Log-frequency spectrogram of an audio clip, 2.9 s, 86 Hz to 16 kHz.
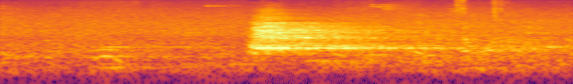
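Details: Labrador Retriever Yankee Goodwill Majoraska at an Obedience-1 trial, St Petersburg Cup, 11 February 2018: one sharp, loud bark with a ringing tone, echoing in an indoor hall over steady crowd murmur.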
